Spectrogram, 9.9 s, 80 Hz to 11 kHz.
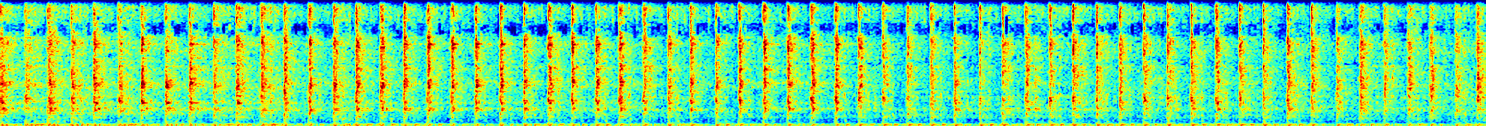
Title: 1995 Kawasaki Vulcan VN800A Knocking sound from the engine.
